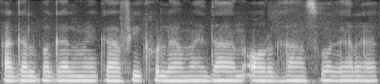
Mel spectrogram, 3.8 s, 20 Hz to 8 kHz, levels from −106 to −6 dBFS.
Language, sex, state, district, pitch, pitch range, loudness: Hindi, female, Bihar, West Champaran, 160 Hz, 155-160 Hz, -19 LUFS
